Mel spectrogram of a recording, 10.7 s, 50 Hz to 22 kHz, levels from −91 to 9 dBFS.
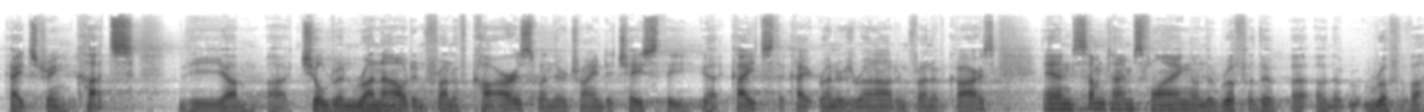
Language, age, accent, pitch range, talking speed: English, 50-69, American, 100-115 Hz, 245 wpm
